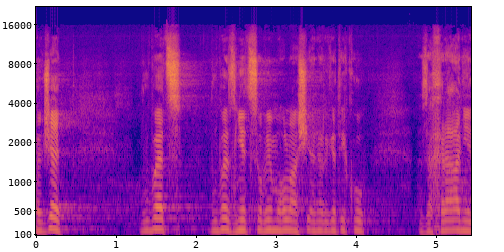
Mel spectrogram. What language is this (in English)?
Czech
